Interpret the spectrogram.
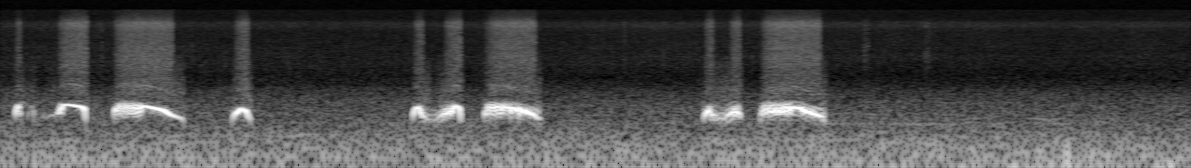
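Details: Spotted dove, Malaysian strain, being trained as a decoy in Bình Dương, Vietnam, cooing in thúc gù style: three quick phrases of brief notes and a longer sliding coo, then quiet hum.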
